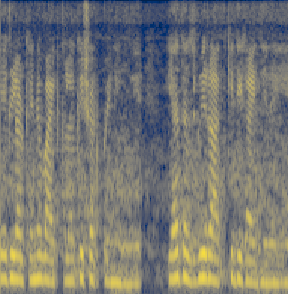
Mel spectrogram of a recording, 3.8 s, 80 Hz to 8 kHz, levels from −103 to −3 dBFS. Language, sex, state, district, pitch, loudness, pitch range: Hindi, female, Bihar, Begusarai, 225 Hz, -19 LUFS, 200-235 Hz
